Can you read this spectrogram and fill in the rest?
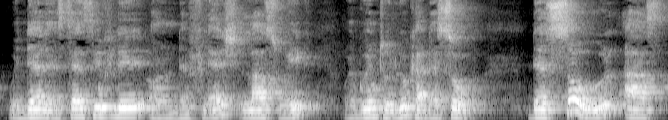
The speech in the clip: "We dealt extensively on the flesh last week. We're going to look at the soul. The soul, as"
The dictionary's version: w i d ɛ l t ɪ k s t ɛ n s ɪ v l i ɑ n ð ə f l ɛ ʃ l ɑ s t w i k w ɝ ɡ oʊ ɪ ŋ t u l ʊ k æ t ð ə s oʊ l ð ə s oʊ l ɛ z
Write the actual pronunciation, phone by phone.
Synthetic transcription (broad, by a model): w i d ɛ l ɪ k s t ɛ n s ɪ v l i ɑ n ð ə f l ɛ ʃ l ɑ s t w i k w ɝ ɡ oʊ ɪ ŋ t u l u k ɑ t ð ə s oʊ l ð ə s oʊ l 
